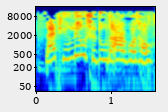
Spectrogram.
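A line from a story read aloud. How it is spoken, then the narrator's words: Shouting. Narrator (Chinese): 李逍遥又喊了一句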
